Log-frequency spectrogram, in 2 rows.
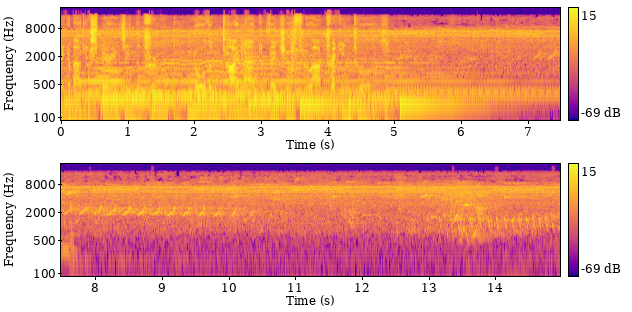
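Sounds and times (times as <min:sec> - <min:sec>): short chirping calls: 0:00.0 - 0:09.9
high insect drone: 0:00.0 - 0:14.9.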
